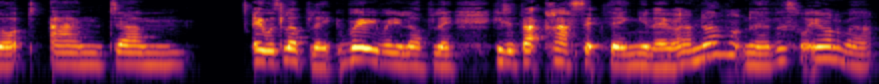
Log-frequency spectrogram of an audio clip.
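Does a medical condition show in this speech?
No.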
